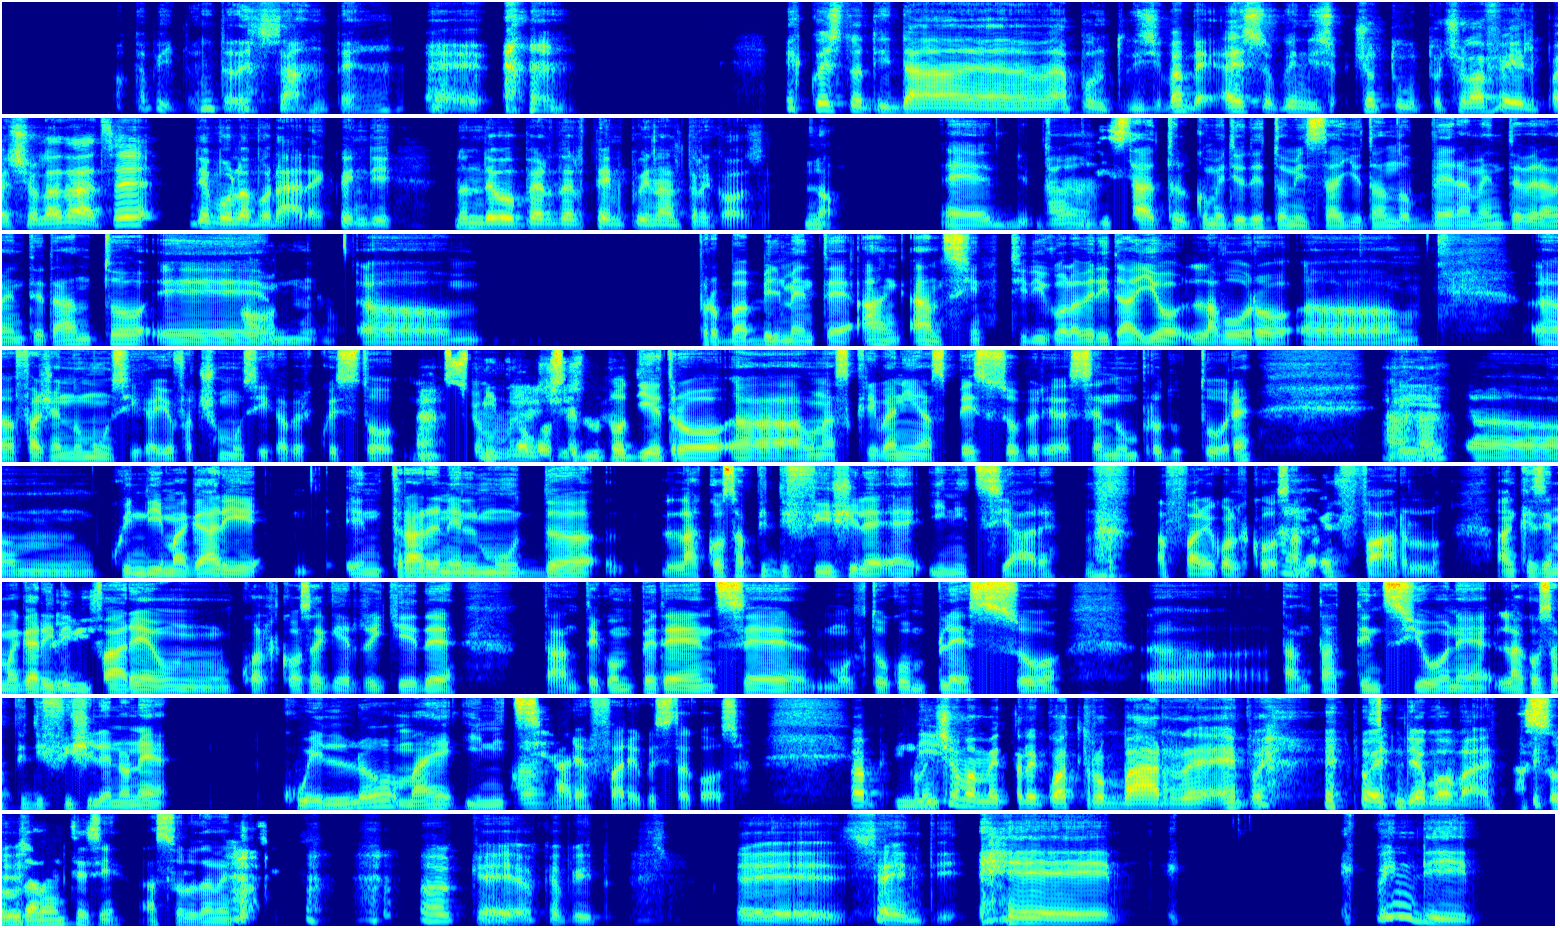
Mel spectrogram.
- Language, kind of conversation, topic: Italian, podcast, Hai qualche regola pratica per non farti distrarre dalle tentazioni immediate?
- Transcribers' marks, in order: cough; unintelligible speech; tapping; other background noise; in English: "mood"; chuckle; laughing while speaking: "po e poi andiamo avanti"; cough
